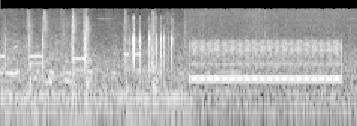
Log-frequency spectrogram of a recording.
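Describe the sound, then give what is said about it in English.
A public phone handset clatters and a few quick keypad tones beep, then a steady, buzzing ring tone drones on for about two seconds before cutting off, clear with faint background hiss. “would ever have to use a public phone again.”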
